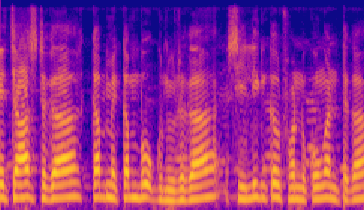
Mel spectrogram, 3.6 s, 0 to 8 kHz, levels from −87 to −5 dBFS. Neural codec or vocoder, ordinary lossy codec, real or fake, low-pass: none; none; real; 7.2 kHz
